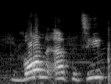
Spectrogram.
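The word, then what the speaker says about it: bon appétit: Bon appetit, Lana. Your interest, also, I don't know why I pronounce the T so hard, that's literally the opposite of French.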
